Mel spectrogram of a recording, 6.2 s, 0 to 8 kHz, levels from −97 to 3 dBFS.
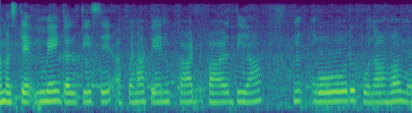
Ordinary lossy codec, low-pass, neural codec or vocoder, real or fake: Opus, 64 kbps; 7.2 kHz; codec, 24 kHz, 6 kbps, HILCodec; fake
